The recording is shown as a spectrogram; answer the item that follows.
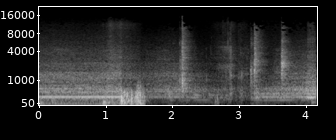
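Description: A steady fan-like hum with a single held tone cuts off abruptly about one and a half seconds in. Then come several sharp clicks and knocks.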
